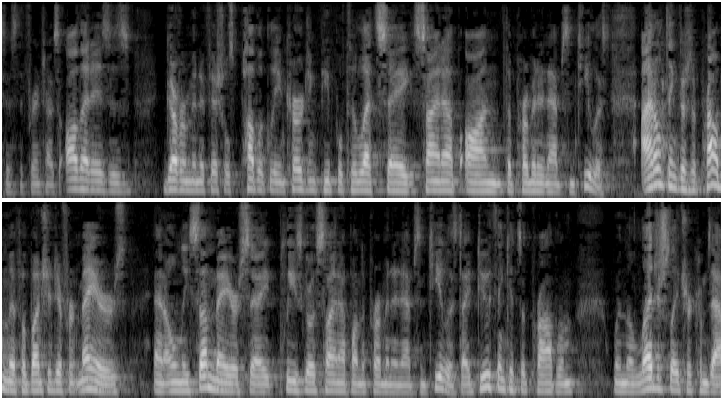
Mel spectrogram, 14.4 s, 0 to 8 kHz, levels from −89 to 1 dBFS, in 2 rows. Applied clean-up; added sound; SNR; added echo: none; none; none; none.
